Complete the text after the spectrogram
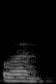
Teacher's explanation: दंत और ओष्ठ से उच्चारण होने वाला वर्ण है व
